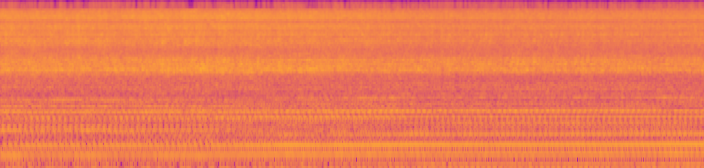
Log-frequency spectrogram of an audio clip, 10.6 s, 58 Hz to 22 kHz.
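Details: 1971 Oldsmobile Cutlass Supreme V8, first start after installing an Edelbrock 1791 electric fuel pump and new fuel lines: steady low burble at even idle, no stumbles, ticks or surging; running fine.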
